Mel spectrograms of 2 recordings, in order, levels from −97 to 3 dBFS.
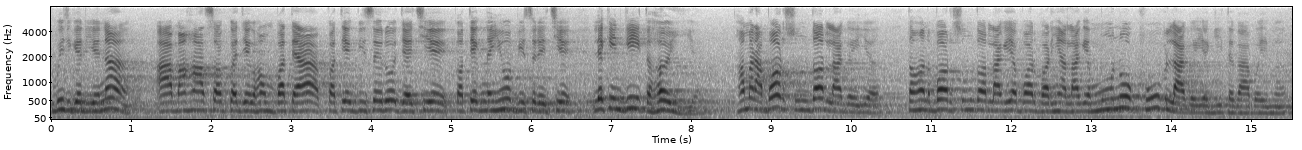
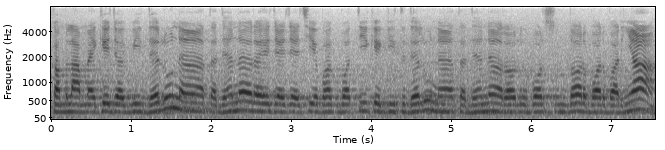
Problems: background sounds at intervals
